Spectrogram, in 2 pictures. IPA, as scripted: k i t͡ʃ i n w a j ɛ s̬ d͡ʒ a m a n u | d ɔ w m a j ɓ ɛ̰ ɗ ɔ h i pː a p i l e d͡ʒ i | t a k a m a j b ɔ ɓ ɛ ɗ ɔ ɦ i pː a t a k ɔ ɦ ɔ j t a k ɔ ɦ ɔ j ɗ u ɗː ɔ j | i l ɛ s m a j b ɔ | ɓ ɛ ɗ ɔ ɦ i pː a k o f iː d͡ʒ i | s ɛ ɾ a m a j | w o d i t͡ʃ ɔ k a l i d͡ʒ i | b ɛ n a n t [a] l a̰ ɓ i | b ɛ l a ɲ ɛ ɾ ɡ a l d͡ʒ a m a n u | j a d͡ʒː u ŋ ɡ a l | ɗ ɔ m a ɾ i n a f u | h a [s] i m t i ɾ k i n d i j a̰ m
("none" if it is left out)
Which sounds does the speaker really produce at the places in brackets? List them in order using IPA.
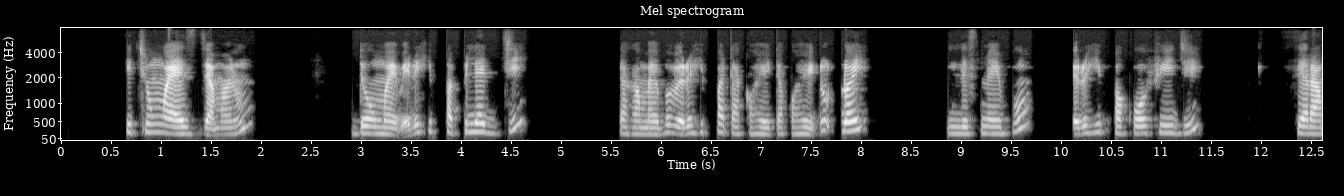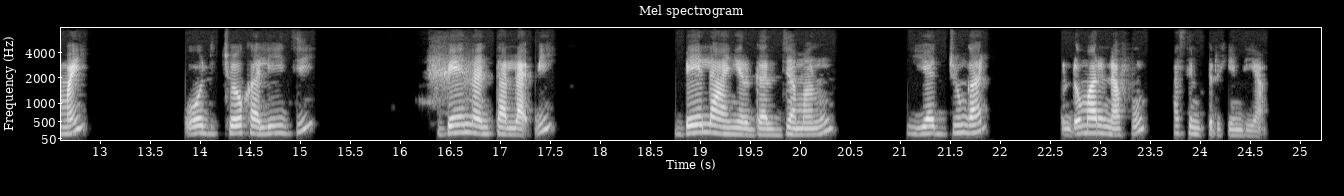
a, s

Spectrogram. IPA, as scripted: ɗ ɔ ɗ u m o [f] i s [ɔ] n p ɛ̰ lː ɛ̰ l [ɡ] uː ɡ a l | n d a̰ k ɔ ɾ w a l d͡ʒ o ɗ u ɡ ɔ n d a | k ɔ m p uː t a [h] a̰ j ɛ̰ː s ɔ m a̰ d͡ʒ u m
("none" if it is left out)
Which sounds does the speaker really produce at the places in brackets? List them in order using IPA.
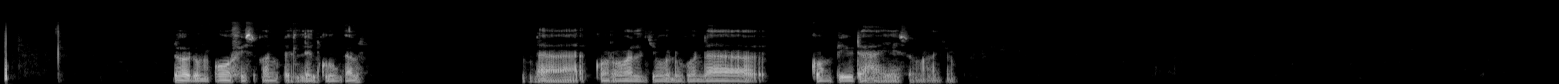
f, ɔ, ɡ, h

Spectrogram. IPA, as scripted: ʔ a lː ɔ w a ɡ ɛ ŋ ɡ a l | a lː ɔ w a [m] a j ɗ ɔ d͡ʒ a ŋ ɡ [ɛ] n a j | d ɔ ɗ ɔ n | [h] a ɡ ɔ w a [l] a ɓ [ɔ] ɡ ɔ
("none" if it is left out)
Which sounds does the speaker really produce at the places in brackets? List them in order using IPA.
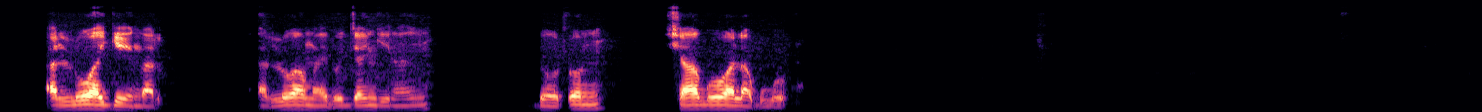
m, i, ʃ, l, u

